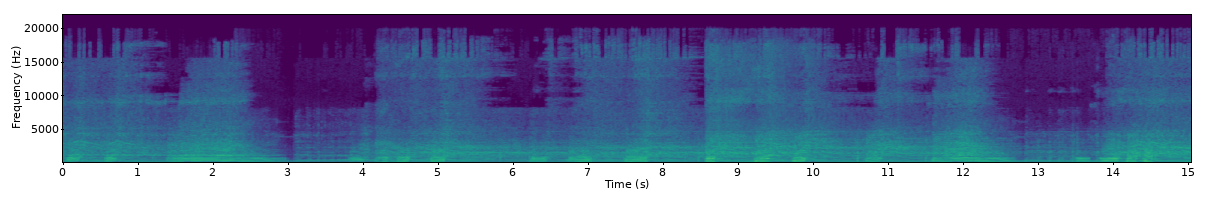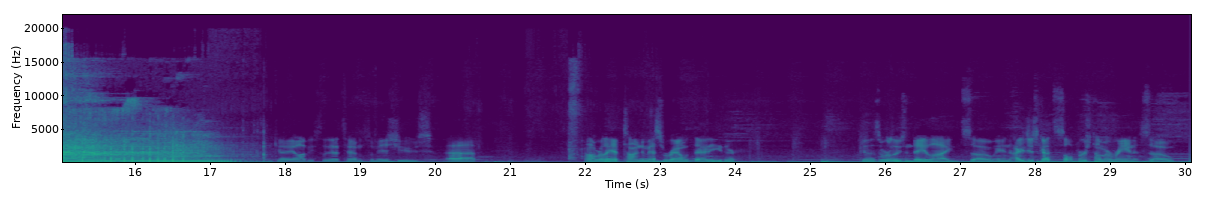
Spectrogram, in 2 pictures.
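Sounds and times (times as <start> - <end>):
chainsaw revving: 0.0 - 17.8.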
